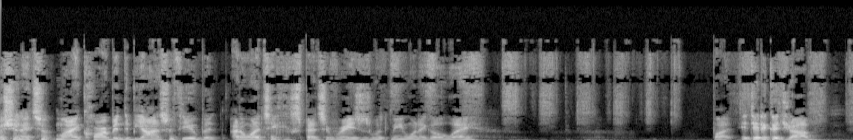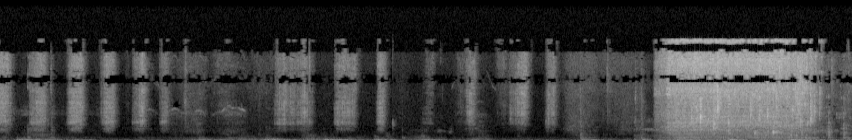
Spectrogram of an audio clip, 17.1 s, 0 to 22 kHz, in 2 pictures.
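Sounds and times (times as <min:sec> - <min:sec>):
razor scraping stubble: 0:02.7 - 0:14.4
tap running: 0:14.3 - 0:17.0.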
